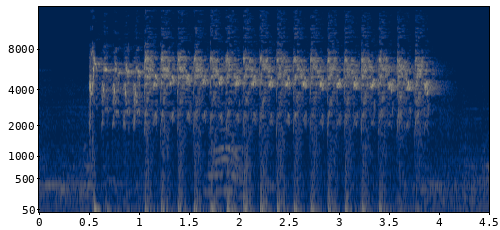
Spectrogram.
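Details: Olive-backed sunbird singing the loud, fast 'ngalas' style: one continuous high, buzzy trill of about twenty quick pulses lasting over three seconds, starting abruptly and stopping cleanly.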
